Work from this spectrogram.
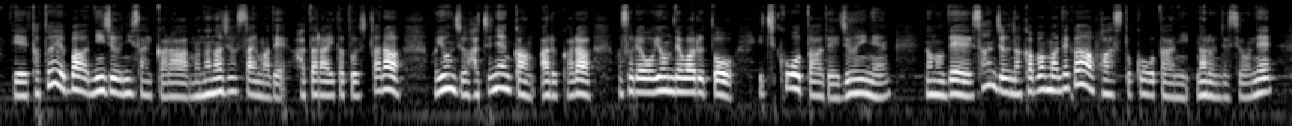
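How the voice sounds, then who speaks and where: A woman with an ordinary speaking voice holds a medium pitch, showing ordinary pitch variation at a moderate pace. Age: 30s. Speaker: podcaster and working mother. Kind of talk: solo podcast talk. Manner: frequent fillers.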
